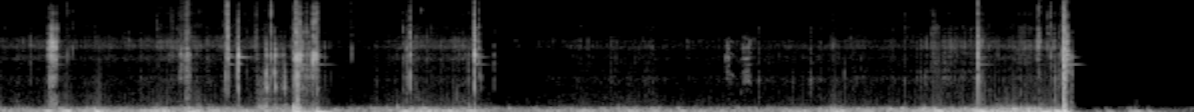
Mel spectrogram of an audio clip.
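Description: Low wind-like rumble with sharp crackles and clicks, no clear animal call, ending abruptly.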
